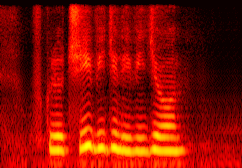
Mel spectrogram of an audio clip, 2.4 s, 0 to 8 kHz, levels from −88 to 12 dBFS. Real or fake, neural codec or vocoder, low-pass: fake; codec, 24 kHz, 0.5 kbps, DualCodec; 7.2 kHz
